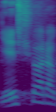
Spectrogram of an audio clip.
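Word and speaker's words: ישוע: 유독 이런 교회들은 예수님을 예슈아 불어요 유대인들의 표현은 유대 히브리어에서 아람어에서 예슈아 맞거든요 그 사실 우리도 예수님을 예슈아 불러도 전혀 문제가 없어요 왜요 이거 원어에 원래 발음에 가까운 거니까 원래 발음대로 부르는게 더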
